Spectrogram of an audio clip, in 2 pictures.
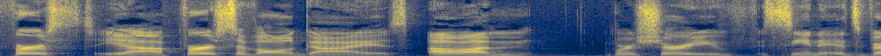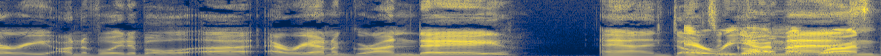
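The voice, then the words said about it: Long Island accent. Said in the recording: “just the way you say husband. It. You have a Long Island accent.”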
